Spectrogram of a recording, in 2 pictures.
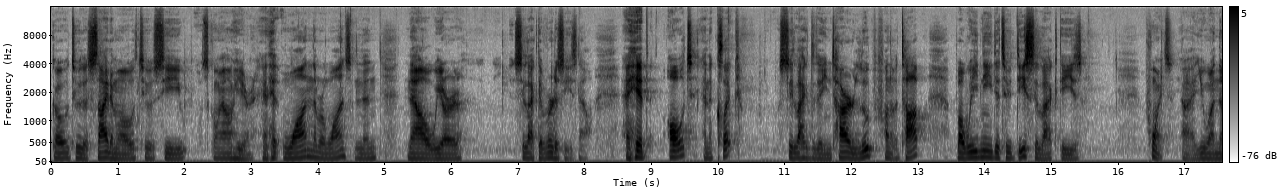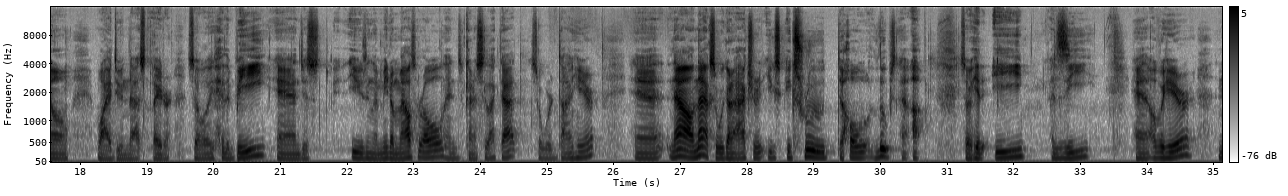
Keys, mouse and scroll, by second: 0.1-0.7 scroll up 4, 1.0 Tab, 1.5-2.0 scroll up 2, 2.0 Tab, 3.6 1, 4.4 click, 5.4 scroll up 1, 5.6 middle click, 6.4 scroll down 2, 6.7-10.0 middle drag, 10.0 alt+click, 10.8-12.0 scroll down 2, 11.0 middle click, 12.0-12.6 scroll down 1, 12.6-20.5 middle drag, 20.5 b, 24.0 middle click, 24.6 KP_1, 25.8 ctrl+KP_3, 31.8 e.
